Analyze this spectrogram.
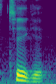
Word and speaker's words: TGID: Pronounced as a word, it's Tigit.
